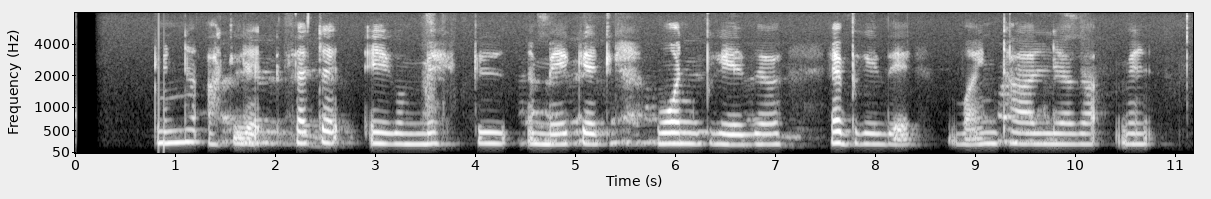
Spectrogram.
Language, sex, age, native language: Icelandic, female, 12, Icelandic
